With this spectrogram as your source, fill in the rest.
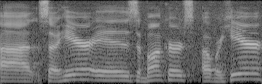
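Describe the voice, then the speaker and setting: This man has an unremarkable speaking voice, pitched fairly high. His pitch varies in an ordinary way. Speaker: gaming youtuber. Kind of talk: tutorial. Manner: casual, filler words.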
